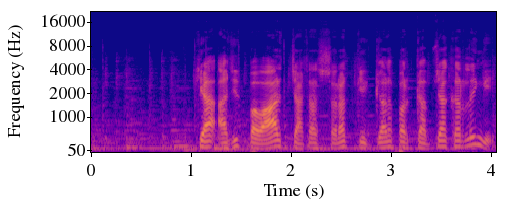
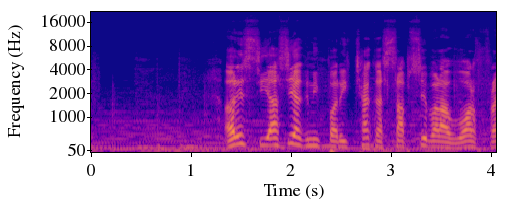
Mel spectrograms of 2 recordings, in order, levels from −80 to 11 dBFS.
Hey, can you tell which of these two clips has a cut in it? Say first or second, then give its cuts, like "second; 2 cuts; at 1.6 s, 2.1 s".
first; 1 cut; at 1.0 s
